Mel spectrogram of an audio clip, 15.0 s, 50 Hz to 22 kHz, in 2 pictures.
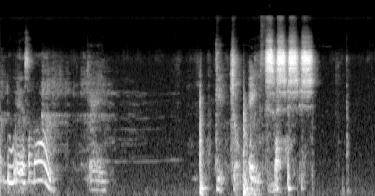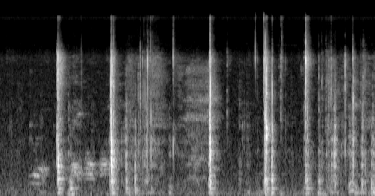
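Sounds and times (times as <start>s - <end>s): slime popping and clicking: 11.6s - 14.7s.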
